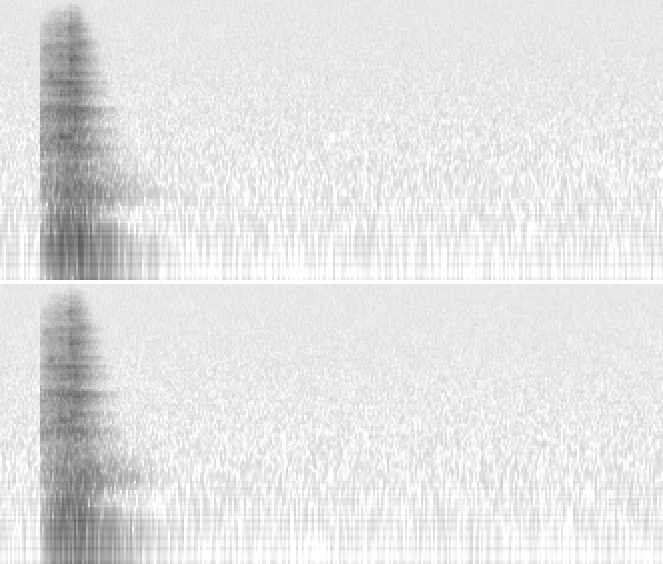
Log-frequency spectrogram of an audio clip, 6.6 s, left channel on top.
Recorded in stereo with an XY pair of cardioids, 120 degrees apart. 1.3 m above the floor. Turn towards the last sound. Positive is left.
turn(degrees=20)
